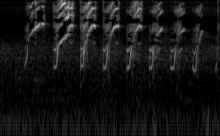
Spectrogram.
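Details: Guinea pig squeaking: a steady series of about nine short, sharply rising whistled squeaks, each sweeping upward, repeated roughly every half second over a soft low background rumble.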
